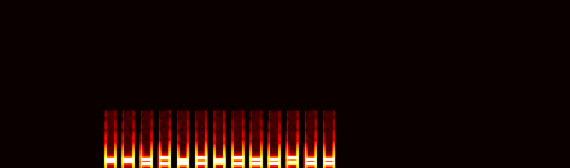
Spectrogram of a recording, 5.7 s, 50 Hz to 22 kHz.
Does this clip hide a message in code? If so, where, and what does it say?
Yes: DTMF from 1.0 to 3.3 s, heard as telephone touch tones, dialled by machine, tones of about 100 ms. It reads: 0023167325922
